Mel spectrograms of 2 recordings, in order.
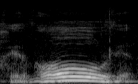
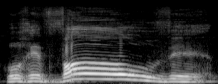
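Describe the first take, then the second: First: "revólver" at talking volume, VÓL stretched; lower, gentler stretch on VÓL of "revólver"; drawn-out stressed syllable. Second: Loud call with VÓL in "revólver" held very long; stretched stressed syllable. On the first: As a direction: slowly show the long VÓL in "revólver". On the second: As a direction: bellow "revólver", dragging out the middle VÓL. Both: Shown as a demonstration. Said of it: "Eu tenho a penúltima".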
